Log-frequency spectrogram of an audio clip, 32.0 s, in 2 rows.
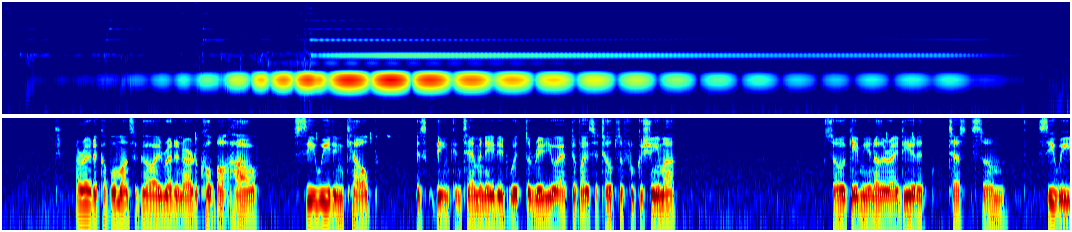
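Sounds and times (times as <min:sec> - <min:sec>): faint high shimmer: 0:00.0 - 0:15.4
long ringing tone: 0:00.0 - 0:15.4.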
